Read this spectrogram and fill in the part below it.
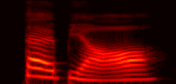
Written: dai4 biao3

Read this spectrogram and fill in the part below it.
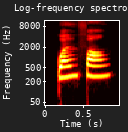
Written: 官方

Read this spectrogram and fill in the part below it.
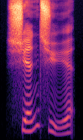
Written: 选举

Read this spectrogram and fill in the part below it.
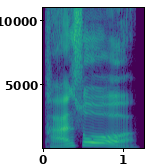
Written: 探索

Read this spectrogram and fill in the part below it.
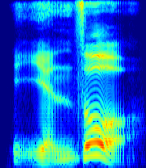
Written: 演奏

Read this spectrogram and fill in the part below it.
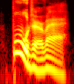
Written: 布置

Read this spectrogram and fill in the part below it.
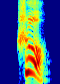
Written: re4

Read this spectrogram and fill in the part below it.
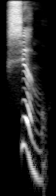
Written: xian4 mu4

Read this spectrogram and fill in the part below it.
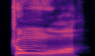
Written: zhong1 wu3

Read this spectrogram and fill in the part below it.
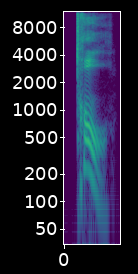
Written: qiao1

